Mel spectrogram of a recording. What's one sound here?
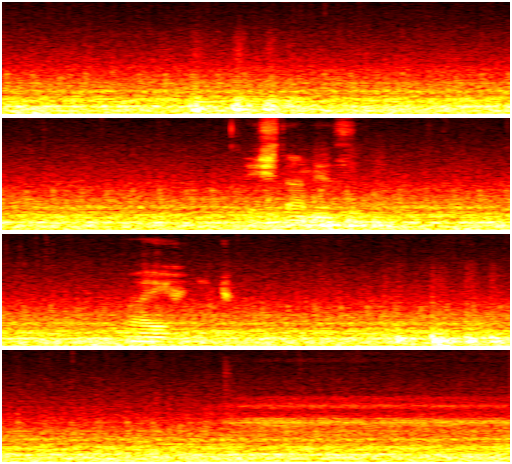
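Locomotive wheels roll along rails.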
